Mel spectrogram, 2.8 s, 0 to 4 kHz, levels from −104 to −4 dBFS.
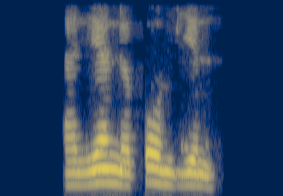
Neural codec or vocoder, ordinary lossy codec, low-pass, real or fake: none; AAC, 24 kbps; 3.6 kHz; real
